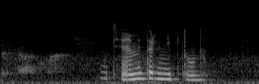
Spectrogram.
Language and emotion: Russian, neutral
